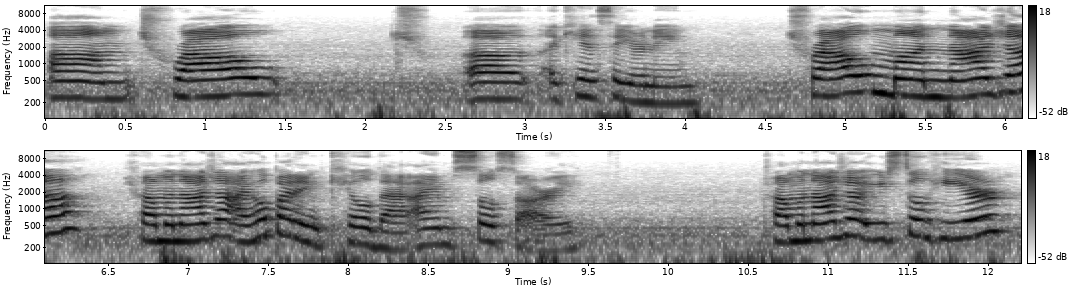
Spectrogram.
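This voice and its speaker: A woman's voice: sits high, bright, forceful tone. A woman whose first language is Spanish, giving a live-streamed spiritual card reading in a chatty, encouraging way that keeps checking in with her viewers. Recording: echoey room, faint background hiss.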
